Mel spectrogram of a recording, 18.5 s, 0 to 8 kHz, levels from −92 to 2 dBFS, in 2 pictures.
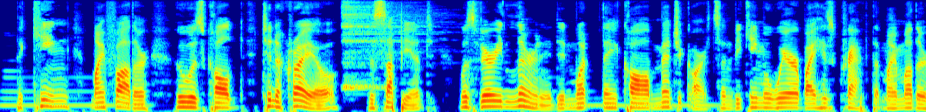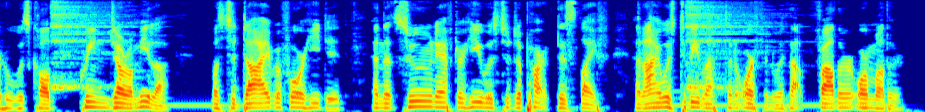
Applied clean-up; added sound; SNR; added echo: classical method Wiener filter.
